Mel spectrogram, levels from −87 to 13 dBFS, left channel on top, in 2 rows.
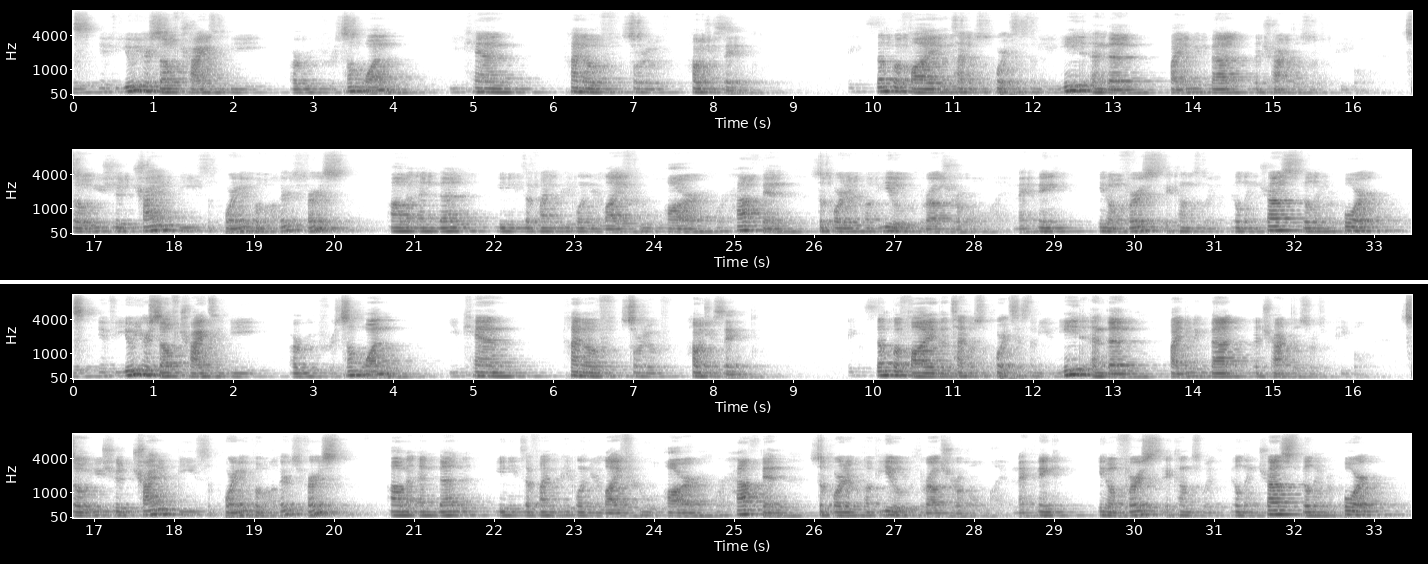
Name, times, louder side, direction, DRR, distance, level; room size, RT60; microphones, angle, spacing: voice 1, 0.0-2.2 2.7-4.0 4.7-5.5 6.2-7.3 7.7-8.3 9.7-9.8 10.0-13.3 13.7-14.5 14.7-15.5 16.6-20.0 20.7-21.7 22.0-25.6 26.0-29.0 29.6-32.9, right 1 dB, 75° right, -2 dB, 2.6 m, -33 dB
20.5 x 11.0 x 5.3 m, 0.98 s
head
